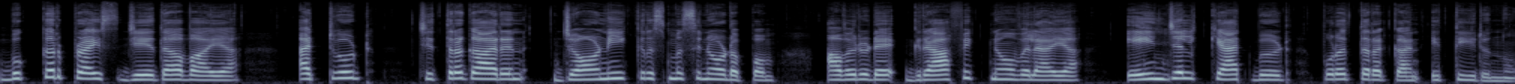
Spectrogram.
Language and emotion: Malayalam, neutral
